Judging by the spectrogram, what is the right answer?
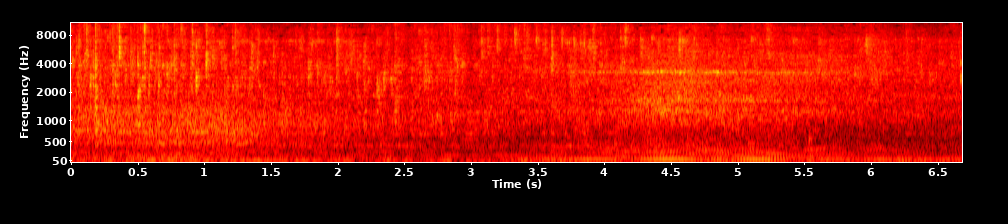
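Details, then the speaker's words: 220 V, 200 W electric water pump after its failed start capacitor was replaced, with water flowing. It has a steady low motor hum with water rushing and splashing: normal pump running after the repair. "ตอนนี้ปั๊มทำงานปกติแล้วครับสรุปก็คือสาเหตุเกิดจากตาปลาเสียนะครับ"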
